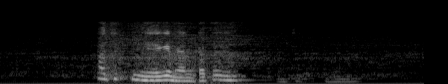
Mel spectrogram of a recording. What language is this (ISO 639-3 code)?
sat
